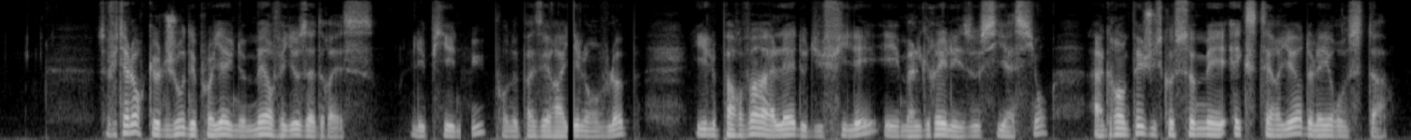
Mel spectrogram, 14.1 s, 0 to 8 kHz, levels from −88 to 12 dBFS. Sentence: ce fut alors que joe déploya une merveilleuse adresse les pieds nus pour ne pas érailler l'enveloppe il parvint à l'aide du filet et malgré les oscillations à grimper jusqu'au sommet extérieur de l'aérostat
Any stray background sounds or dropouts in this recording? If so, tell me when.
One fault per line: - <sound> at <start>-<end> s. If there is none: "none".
- dropout at 4.6-4.7 s
- dropout at 5.7-5.7 s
